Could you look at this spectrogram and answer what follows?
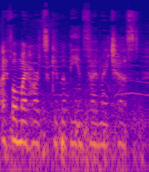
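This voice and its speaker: A woman giving a hushed, expressive, dramatic reading of a suspense story, with music behind her. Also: medium pitch, brisk, background noise. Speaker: fan fiction reader.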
